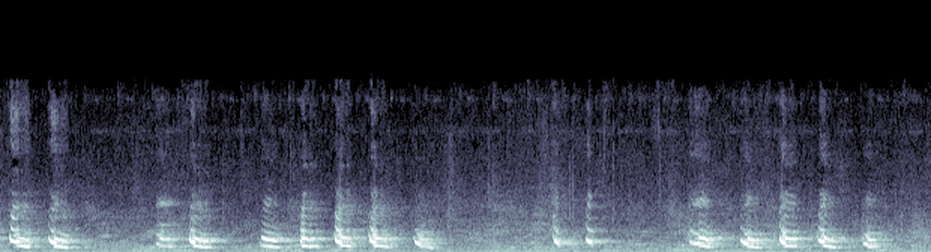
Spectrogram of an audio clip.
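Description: Gobbler yelping on a turkey mouth call: slow, coarse yelps in short runs of several notes, each note dropping in pitch.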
